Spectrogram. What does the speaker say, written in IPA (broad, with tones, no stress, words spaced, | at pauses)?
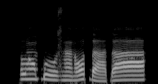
lɔ̃˦ ɓoː˧zã˧ɾɔ˦ ɗaː˨ɗaː˦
